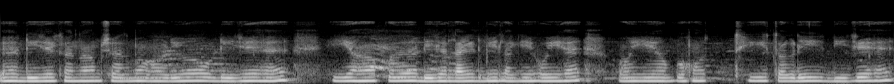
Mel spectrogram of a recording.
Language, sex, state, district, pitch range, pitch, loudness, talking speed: Hindi, male, Uttar Pradesh, Hamirpur, 155-165 Hz, 160 Hz, -16 LUFS, 155 wpm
